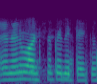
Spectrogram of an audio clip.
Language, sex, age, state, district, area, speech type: Malayalam, female, 18-30, Kerala, Kozhikode, urban, conversation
